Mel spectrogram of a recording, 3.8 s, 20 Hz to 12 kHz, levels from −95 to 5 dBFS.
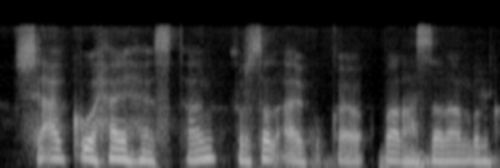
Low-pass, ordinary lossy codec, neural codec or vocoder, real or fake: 7.2 kHz; Opus, 64 kbps; codec, 16 kHz, 0.8 kbps, ZipCodec; fake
